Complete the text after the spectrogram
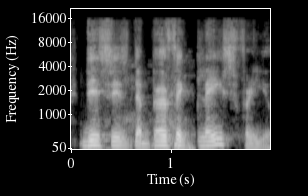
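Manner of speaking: put-on French-accented delivery. Imagining someone inviting a person over to the club: Olivia Renard, French accent. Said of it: "would say it in a French accent".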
